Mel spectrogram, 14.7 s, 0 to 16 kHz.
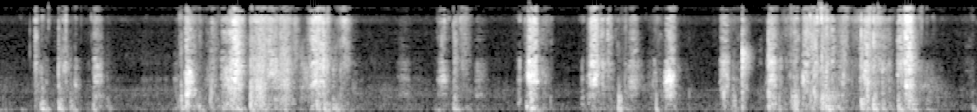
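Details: Indoors, a 90-lb one-year-old blue pit bull signals it has to defecate with choppy, talkative whines and huffing grumbles in short irregular bursts, a few sounding like soft barks.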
